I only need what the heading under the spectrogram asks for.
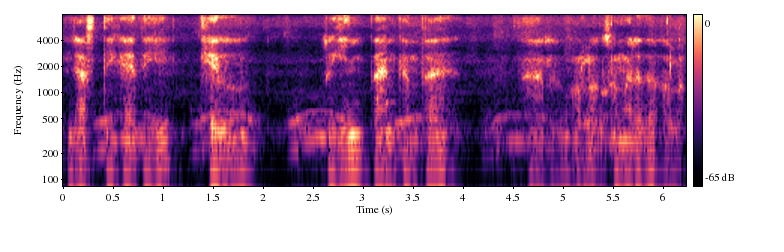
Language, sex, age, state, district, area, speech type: Santali, male, 45-60, Jharkhand, Bokaro, rural, spontaneous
